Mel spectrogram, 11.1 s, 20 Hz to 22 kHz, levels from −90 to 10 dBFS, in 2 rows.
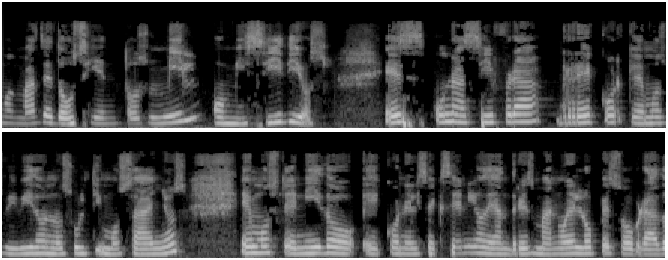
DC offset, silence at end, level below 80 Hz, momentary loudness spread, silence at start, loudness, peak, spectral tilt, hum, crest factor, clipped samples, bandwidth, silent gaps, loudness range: under 0.1%; 0 s; -56 dBFS; 7 LU; 0 s; -21 LUFS; -6 dBFS; -5 dB/octave; none; 14 dB; under 0.1%; 11.5 kHz; none; 2 LU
